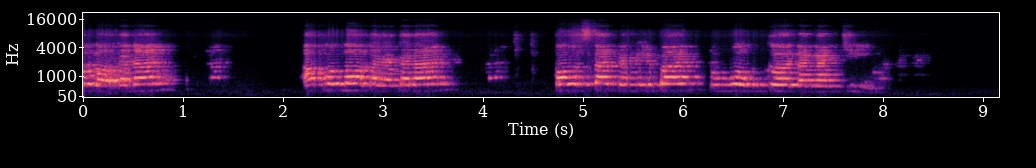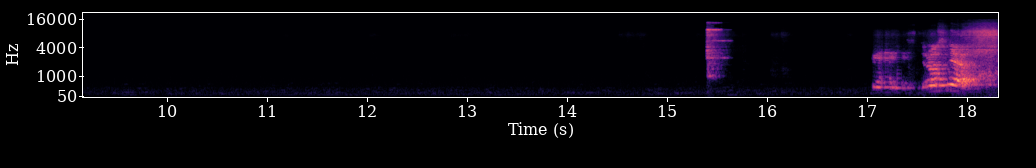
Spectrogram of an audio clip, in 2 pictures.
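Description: A young woman gives instructions through an online call, in short bursts.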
